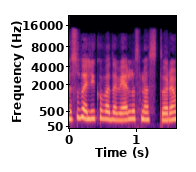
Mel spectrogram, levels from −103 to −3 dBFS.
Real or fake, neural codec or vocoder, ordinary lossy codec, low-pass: fake; autoencoder, 48 kHz, 32 numbers a frame, DAC-VAE, trained on Japanese speech; MP3, 64 kbps; 14.4 kHz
